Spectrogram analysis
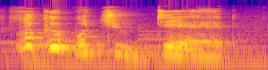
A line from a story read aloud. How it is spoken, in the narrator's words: snapped Robin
